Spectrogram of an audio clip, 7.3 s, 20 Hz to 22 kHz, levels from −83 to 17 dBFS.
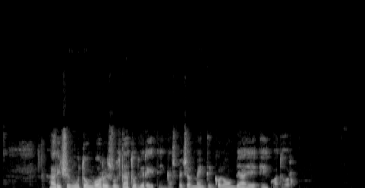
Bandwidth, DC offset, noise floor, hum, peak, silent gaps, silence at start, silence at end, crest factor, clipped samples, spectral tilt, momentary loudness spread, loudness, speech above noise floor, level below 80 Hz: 7.4 kHz; under 0.1%; -79 dBFS; none; -2 dBFS; none; 1 s; 1.45 s; 20 dB; under 0.1%; -6 dB/octave; 15 LU; -21 LUFS; 58 dB; -54 dBFS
